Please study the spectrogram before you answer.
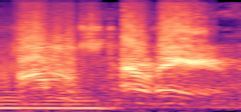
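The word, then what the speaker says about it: Hämsterviel: It is pronounced Hamsterville. Dr. Jacques von Hamsterville, King Papa ruler of the galaxy.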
